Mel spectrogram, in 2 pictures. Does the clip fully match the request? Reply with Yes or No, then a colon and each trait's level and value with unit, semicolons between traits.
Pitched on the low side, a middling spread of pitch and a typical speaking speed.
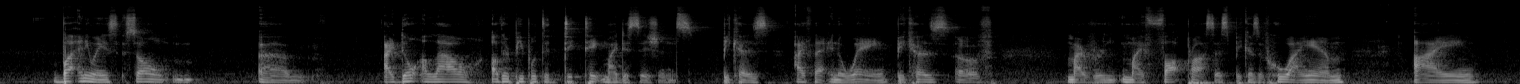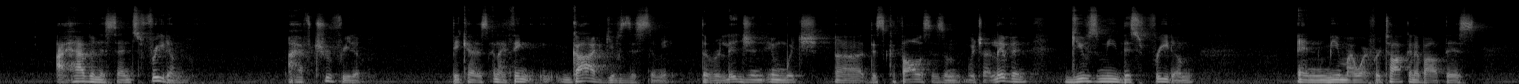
Yes: low, 105 Hz; average, 3.7 semitones; average, 145 wpm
